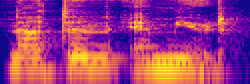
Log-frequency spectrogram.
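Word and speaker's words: Natën e mirë: Nathan Emir.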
